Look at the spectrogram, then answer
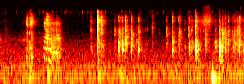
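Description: Rapid clicking keystrokes on a computer keyboard, typed in uneven bursts with short pauses, close and fairly loud with no talk.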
